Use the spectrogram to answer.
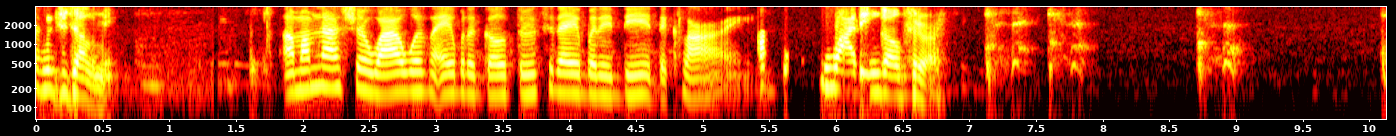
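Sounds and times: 
speech: 0.0 - 0.7, 1.8 - 6.9
person coughing harshly: 7.2 - 8.0, 8.7 - 9.1.

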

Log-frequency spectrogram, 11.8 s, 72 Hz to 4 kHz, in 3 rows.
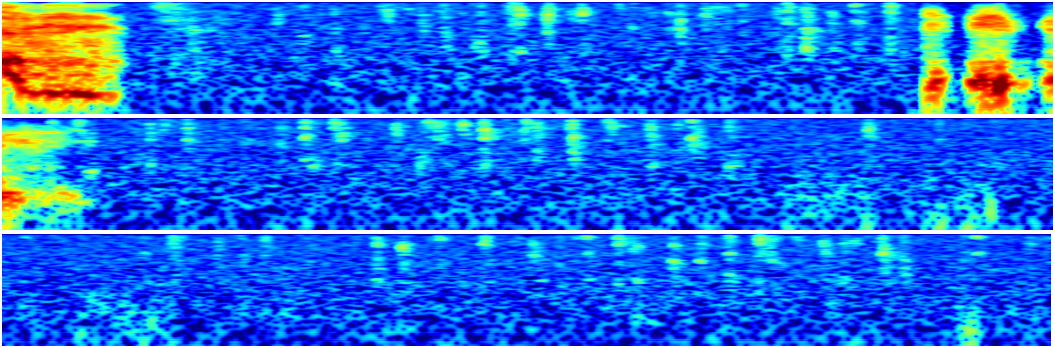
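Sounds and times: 
customer service agent typing on a keyboard: 1.0 - 3.5, 4.2 - 7.3, 8.4 - 11.8.

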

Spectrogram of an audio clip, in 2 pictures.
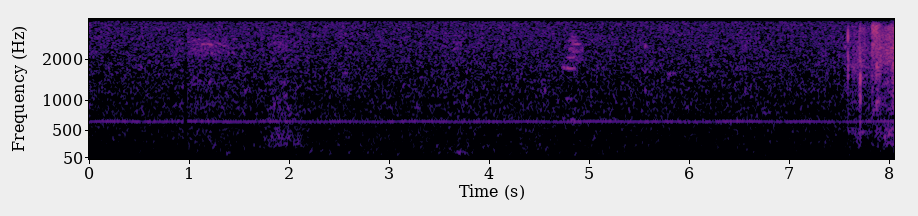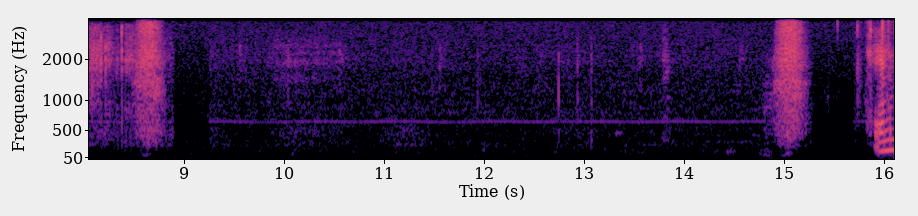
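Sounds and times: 
faint steady hum: 0.0 - 16.0
nasal sniffles: 8.1 - 8.9, 14.8 - 15.3.

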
